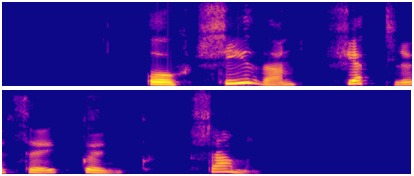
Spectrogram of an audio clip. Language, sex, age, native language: Icelandic, female, 30-39, Icelandic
